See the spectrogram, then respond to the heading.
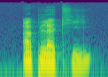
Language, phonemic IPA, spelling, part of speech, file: French, /a.pla.ti/, aplati, verb / adjective, Fr-aplati.ogg
- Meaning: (verb) past participle of aplatir; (adjective) flattened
